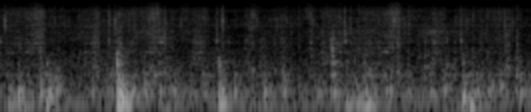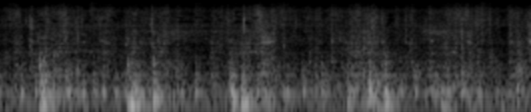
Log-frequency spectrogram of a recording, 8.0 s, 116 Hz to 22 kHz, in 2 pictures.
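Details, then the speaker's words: Old record player with BSR Fidelity HF 45 deck, motor running after lubrication: light irregular pattering and rustling with soft thumps about every second, noisy; bearings suspected very dry underneath. "Bit noisy. Sounds like the bearings and are very dry underneath."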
